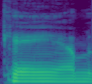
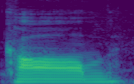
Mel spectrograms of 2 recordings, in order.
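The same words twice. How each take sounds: First: The vowel has the local island dialect sound. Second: The vowel has the standard mainland sound. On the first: "We'll say the water's calm" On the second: "instead of"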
